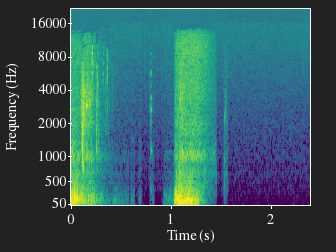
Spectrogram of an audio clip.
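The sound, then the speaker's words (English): Two loud, moist chewing bursts with squishy mouth noises as someone eats a treat with blueberry bits and chocolate ganache, separated by about a second of silence, with no talking. “Those chewing sounds are very loud.”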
